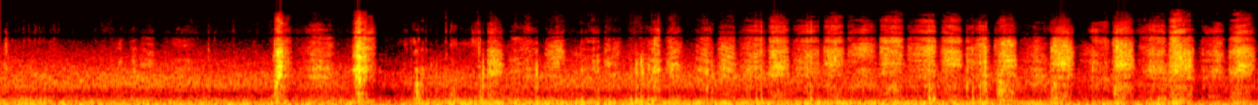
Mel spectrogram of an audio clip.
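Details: Two Staffordshire Bull Terriers, Izzy and Jimmy, breathing in quick breathy bursts that start loose and settle into a fast, steady panting rhythm. Two louder sharp sounds stand out near the start, over a low background rumble.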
